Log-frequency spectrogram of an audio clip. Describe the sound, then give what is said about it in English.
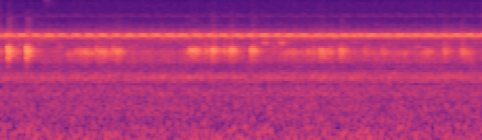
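Rainforest ambience dominated by loud insects: a steady, piercing high buzz runs throughout, with pulsing trilled chirps layered beneath at an even, constant loudness. “So I'm not sure if you've ever been to a rainforest, but if you do have the fortune to go there, it's incredibly loud.”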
